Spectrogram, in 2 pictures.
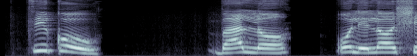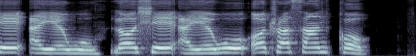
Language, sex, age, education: Yoruba, female, 30-45, tertiary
